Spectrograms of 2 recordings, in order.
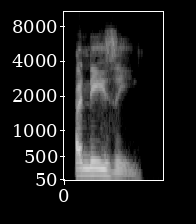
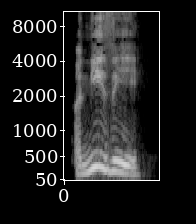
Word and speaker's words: Anizi: It's A N I Z I. – A N I Z I. – Yeah, I liked how it looked. – Uneasy. Uneasy. Yeah.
